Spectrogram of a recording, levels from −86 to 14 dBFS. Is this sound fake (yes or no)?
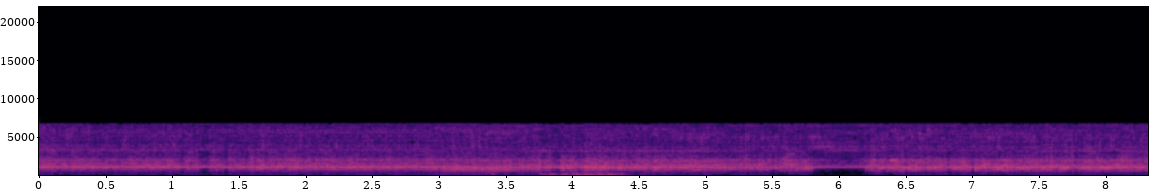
no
